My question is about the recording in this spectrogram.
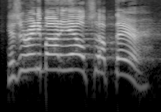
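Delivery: high, loud disbelieving yell; comic desperate shout. Retold or imitated. Dangling man asks for anyone else, shouting in disbelief. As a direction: holler back up, wanting a different rescuer. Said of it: "then you hear him say".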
